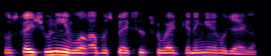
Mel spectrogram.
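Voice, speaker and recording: A man's voice: mid-range voice, steady tone, racing, gravelly, no room sound. A man teaching an online course over a call, patiently answering a student's questions step by step and checking in after each point, heard through a tinny phone-like line.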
